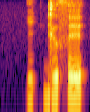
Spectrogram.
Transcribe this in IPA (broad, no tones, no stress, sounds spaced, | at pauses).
i k ɡʲ ɯ θ e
